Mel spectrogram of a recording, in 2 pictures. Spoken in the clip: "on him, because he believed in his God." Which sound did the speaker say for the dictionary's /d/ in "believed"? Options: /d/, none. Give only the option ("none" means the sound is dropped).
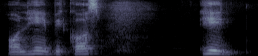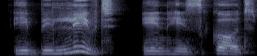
/d/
